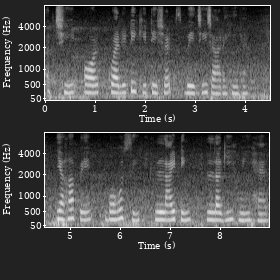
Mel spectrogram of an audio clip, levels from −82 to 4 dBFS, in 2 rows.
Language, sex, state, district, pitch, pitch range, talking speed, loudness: Hindi, female, Bihar, West Champaran, 240 Hz, 225-250 Hz, 120 wpm, -16 LUFS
